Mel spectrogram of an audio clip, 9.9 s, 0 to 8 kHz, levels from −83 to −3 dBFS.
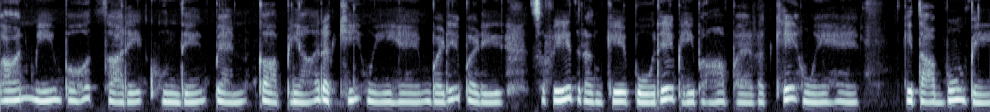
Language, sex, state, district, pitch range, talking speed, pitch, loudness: Hindi, female, Chhattisgarh, Sukma, 190-220 Hz, 150 wpm, 200 Hz, -18 LUFS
